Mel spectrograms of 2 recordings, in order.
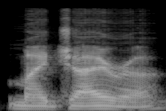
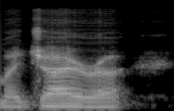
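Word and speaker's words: Mijireh: but you notice this thing my Gyra that's actually how you pronounce it my Gyra and right here my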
